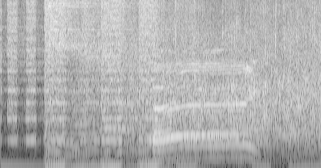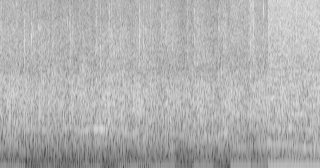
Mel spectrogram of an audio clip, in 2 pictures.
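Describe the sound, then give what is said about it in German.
Dense, steady applause from many hands, a loud continuous wash of clapping that runs the whole time, with a brief voice or tone near the start gliding over it. “ja, genug geklatscht jetzt.”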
